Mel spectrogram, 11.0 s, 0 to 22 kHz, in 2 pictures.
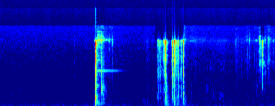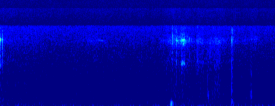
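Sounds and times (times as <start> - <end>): sharp clicks and rattles: 3.1 - 3.8, 4.7 - 5.6.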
